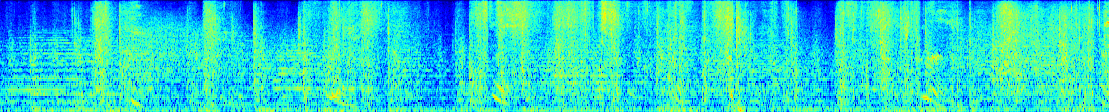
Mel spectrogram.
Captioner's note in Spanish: Ruidos de la lucha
